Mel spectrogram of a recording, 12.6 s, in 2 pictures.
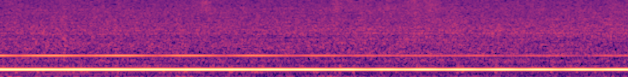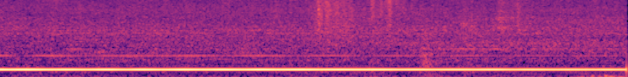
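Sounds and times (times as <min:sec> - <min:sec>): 
7 inch gold alchemy crystal singing bowl in D sharp: 0:00.0 - 0:12.5.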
